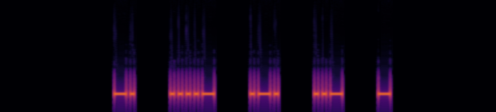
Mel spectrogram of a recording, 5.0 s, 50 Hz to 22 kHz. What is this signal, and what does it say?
Morse code, heard as a keyed tone, about 30 wpm, 700 Hz. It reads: N 4 R U T
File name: Lesson 19g - Letter w - Call Signs 30wpm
